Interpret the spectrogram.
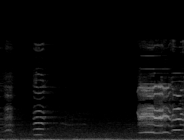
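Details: A wild group of Australian red-tailed black cockatoos at a hidden camera they damage: two short scratchy notes, then after a pause a louder, drawn-out harsh screech.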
